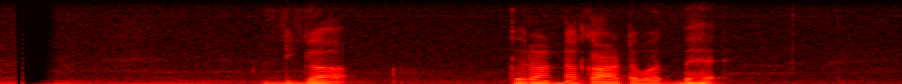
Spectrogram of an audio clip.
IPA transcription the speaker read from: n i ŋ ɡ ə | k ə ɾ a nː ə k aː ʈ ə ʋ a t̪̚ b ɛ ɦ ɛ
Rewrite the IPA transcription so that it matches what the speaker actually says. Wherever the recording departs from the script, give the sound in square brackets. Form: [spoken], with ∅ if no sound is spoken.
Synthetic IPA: n i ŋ ɡ [a] | k ə ɾ a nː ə k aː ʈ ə ʋ a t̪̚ b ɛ ɦ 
